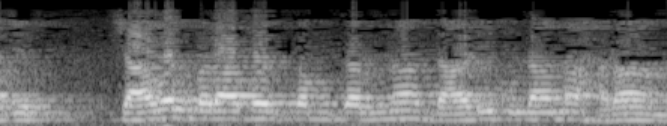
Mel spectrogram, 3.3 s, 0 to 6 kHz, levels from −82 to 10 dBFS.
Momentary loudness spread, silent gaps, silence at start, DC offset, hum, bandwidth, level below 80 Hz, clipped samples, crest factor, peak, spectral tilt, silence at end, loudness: 7 LU; none; 0 s; under 0.1%; none; 6 kHz; -42 dBFS; 1%; 10 dB; 0 dBFS; -9.5 dB/octave; 0 s; -10 LUFS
